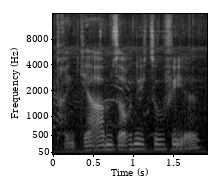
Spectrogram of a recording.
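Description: A woman playing a relaxed, teasing middle-aged mother at a campsite in a radio drama, amused and chatty. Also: extremely low pitch, moderate pace, creaky, full character voice. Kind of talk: naturalistic radio drama dialogue.

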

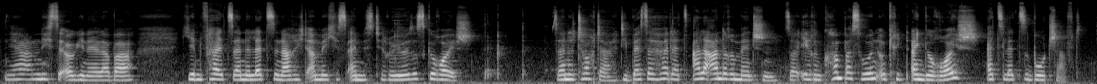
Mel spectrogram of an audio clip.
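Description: Woman acting insistent, higher-voiced grieving young daughter. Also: steady tone, brisk, a little mellow, close to an everyday voice. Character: grieving, searching young daughter with exceptional hearing. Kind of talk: naturalistic audio drama dialogue. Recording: clear background ambience noise.

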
